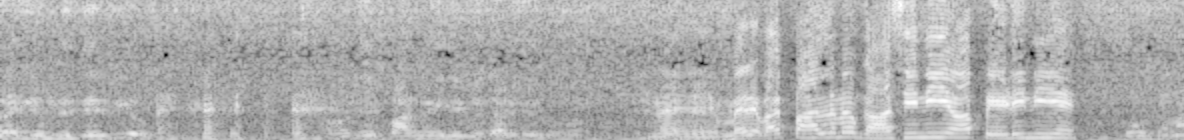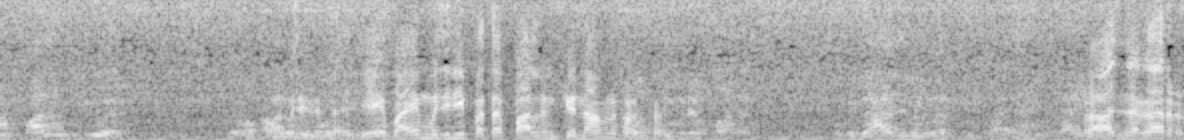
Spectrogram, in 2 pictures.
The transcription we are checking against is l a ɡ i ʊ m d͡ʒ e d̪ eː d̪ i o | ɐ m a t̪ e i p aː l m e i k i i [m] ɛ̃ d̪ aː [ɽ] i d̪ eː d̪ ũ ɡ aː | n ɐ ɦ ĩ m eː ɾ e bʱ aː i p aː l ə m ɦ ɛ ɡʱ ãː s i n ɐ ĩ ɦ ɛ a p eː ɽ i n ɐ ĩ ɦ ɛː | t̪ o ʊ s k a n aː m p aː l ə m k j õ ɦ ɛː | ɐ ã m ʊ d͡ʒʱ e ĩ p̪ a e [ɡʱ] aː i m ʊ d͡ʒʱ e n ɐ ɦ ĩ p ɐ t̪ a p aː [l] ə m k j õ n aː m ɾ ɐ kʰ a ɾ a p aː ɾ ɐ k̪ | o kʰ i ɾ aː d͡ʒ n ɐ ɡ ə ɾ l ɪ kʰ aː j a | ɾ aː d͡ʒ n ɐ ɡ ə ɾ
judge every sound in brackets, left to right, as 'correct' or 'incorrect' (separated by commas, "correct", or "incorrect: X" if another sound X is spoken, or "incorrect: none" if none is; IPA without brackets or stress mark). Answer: correct, correct, incorrect: bʱ, correct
